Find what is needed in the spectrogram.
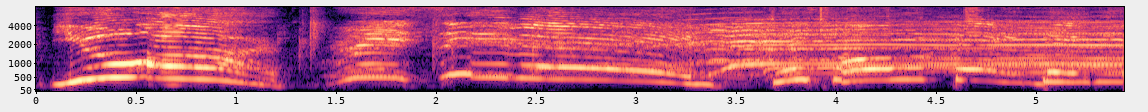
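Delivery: high, slow, crying out the news; real tears breaking through a joyful shout; tearful shout. Real, not acted. Speaker announces teammate's Hall of Fame induction, crying shout.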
